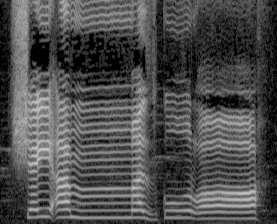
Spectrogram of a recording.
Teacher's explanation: शैअन की तनवीन पर हम गुन्ना करेंगे और गुन्ने के साथ इदगाम भी करेंगे क्योंकि तनवीन के बाद हरूफ यरमलून जो कि 6 हैं, या रा मीम लाम वाव नून, यरमलून उनमें से मीम आ गया है।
